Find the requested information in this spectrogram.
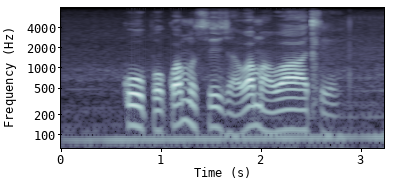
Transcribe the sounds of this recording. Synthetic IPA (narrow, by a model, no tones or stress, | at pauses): kʼupʼɔkʼwamusiʒawamawaːt͡ɬʰʼɛ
